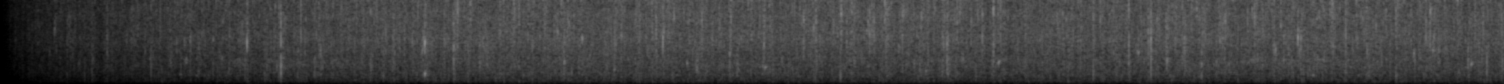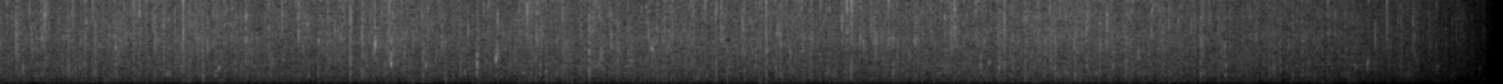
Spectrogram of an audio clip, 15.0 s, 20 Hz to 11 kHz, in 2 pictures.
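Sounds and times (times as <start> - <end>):
rain: 0.0 - 15.0.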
